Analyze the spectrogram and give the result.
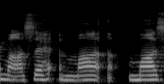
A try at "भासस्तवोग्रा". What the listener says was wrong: भासस्तवोग्रा, मास नहीं, भ है भ। भासस्त भ, भारत का भ।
